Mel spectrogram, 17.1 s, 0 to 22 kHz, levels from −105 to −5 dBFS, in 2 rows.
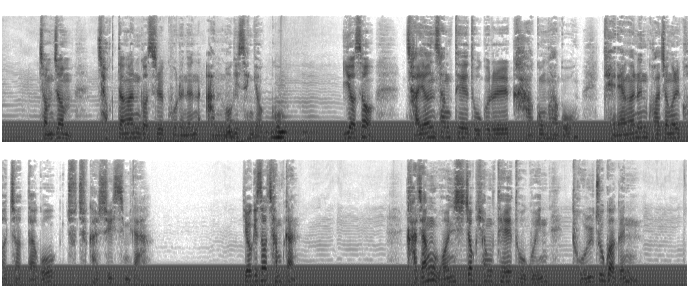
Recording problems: electrical hum; loud; throughout; 50 Hz, 7 dB below the speech

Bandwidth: 14.5 kHz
